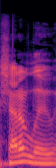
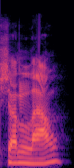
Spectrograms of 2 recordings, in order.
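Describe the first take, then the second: First: The final syllable sounds like 'loo'. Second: The final syllable sounds like 'lau'. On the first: This is how the original film says it. "we get this in the original film Shadow Lu" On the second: This is how the newer film says it. "in this one it's Shadow Lao, which I think is like L A U"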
